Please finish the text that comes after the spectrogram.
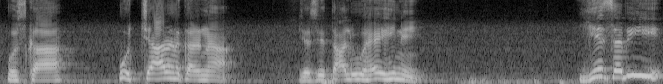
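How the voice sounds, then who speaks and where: A man teaching a lesson in a slow, deliberate way, laying out each point one by one. His voice sits high for a man, and he recites verses in a chanting cadence. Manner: slow, measured explanation, recites Sanskrit verses. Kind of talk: lecture on pronunciation for trainee teachers.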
